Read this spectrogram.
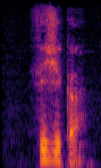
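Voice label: "физика", Komi, male; kpv audio dict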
